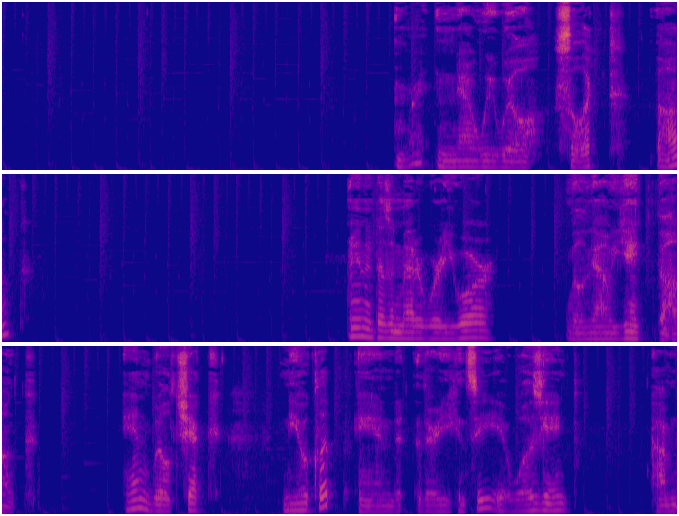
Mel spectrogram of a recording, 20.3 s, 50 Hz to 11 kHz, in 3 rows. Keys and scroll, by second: 15.5 ctrl+n.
